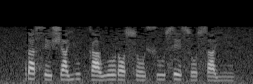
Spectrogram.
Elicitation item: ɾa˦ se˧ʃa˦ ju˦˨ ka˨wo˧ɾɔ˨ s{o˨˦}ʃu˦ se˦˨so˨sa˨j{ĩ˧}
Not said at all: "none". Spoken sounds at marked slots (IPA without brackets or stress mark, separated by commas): o˧, ĩ˨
